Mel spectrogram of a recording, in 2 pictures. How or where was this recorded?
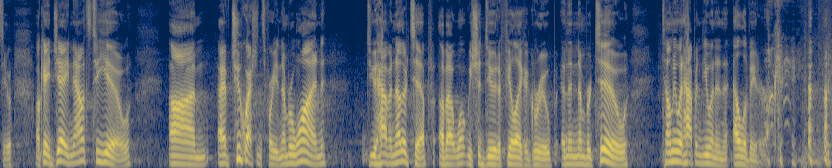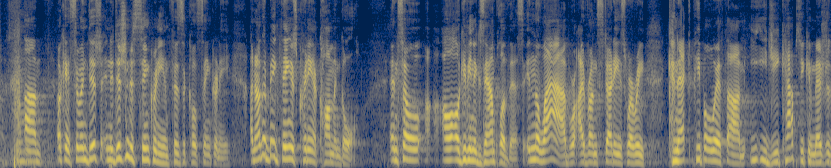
live audience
